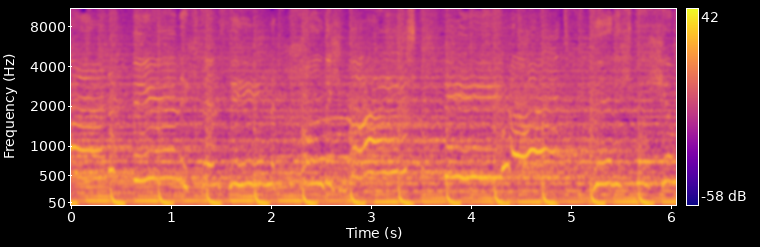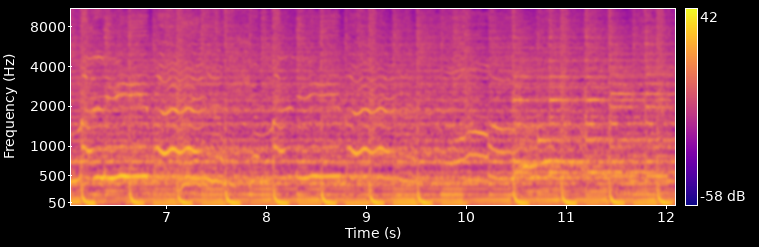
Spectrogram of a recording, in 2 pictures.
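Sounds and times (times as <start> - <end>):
backing track: 0.0 - 12.0
woman singing pop song: 0.0 - 12.0
kick drum beat: 10.5 - 12.0.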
